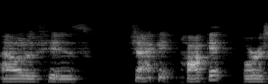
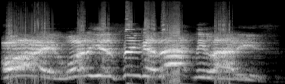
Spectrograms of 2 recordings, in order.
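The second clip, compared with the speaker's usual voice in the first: gleeful, boastful, shrill, very high, very loud scream; 17 dB louder than usual. The narrator voices Fen the barkeep after the goblins disintegrate, screaming out. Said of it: "[name] the barkeep does some sort of incantation or something. / and then he pulls out a vial out of his jacket pocket or his coat pocket".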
